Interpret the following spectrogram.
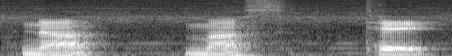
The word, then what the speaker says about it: namaste: North India namaste so first I'll sound it out then I'll pronounce it and then I want you to repeat it after me and just keep rewinding and practicing until you've got the pronunciation right na mas teh namaste namaste namaste okay say what I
